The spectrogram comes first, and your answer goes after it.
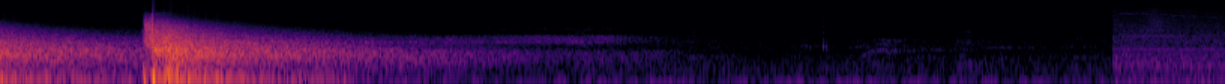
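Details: A single loud gunshot with a long echoing decay that fades over about four seconds into near silence, followed by faint knocks and a low hiss near the end.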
